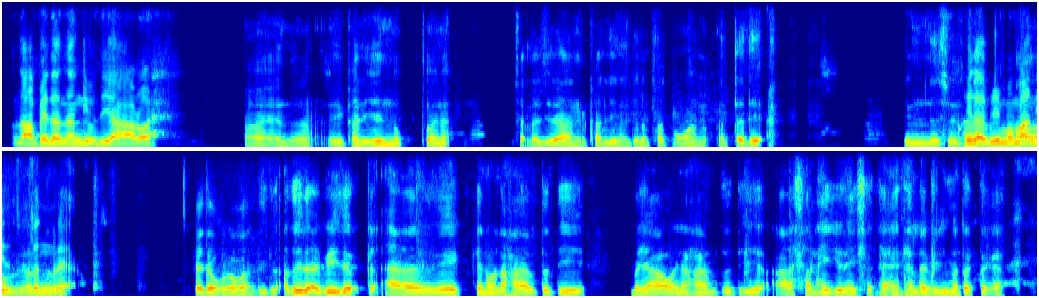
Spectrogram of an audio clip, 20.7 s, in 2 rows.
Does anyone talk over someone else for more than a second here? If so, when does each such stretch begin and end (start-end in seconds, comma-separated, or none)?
9.5-11.0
